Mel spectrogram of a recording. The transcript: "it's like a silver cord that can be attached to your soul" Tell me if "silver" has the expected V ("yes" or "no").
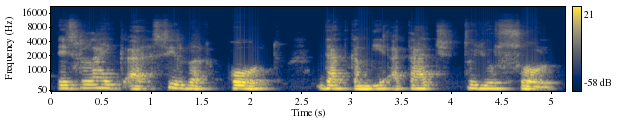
no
